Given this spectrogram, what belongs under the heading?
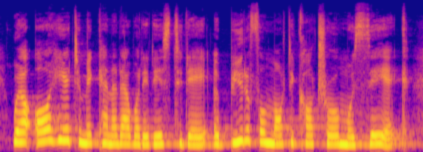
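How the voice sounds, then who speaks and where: Over noticeable background noise, a woman speaks at a moderate pace and a fairly high pitch with ordinary pitch variation. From France. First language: Vietnamese or French. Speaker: nonprofit executive. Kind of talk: public speech. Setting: stage with audience.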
